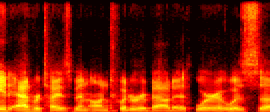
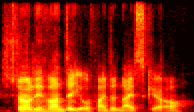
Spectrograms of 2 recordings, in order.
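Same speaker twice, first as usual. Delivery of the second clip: put-on French Canadian accent; 3 semitones higher than usual. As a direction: coo it like a Quebec stripper. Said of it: "I have to do the voice".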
